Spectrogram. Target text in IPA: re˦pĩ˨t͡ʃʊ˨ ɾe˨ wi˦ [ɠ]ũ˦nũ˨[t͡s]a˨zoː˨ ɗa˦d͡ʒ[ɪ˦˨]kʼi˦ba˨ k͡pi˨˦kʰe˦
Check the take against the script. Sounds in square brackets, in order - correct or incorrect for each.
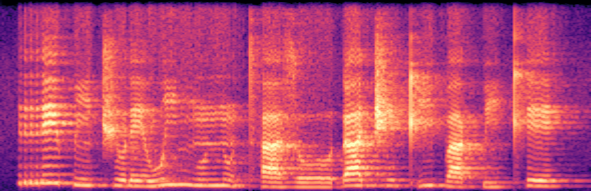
incorrect, incorrect, correct

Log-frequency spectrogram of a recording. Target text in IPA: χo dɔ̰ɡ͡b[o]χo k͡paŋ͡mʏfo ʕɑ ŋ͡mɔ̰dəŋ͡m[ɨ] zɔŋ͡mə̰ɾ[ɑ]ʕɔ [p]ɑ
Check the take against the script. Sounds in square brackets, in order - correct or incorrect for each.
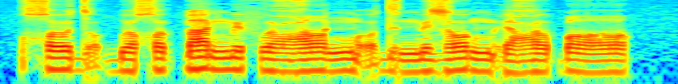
correct, incorrect, incorrect, incorrect

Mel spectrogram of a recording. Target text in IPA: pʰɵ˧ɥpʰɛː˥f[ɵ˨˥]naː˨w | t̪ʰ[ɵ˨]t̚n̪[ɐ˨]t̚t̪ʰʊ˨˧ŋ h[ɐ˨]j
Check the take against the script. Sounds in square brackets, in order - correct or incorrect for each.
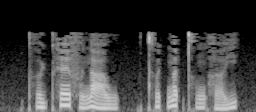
correct, incorrect, incorrect, incorrect

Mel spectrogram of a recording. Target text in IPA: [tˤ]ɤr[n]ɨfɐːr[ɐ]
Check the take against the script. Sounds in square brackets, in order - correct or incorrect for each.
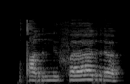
correct, correct, correct

